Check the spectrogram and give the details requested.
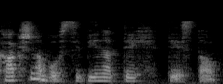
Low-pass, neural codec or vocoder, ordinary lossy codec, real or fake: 10.8 kHz; vocoder, 24 kHz, 100 mel bands, Vocos; AAC, 24 kbps; fake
